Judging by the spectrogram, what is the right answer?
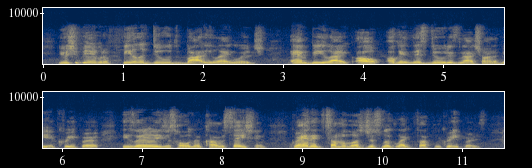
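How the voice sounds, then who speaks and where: A fairly high male voice with very wide pitch swings. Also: fairly quick pace. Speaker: web show host. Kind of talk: casual chat. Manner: animated.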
